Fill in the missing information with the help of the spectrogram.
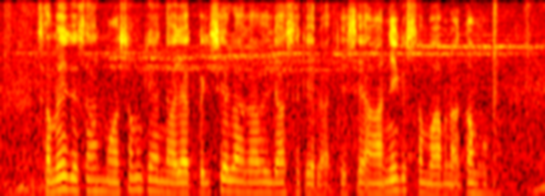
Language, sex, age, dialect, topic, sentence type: Bhojpuri, male, 25-30, Western, agriculture, question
